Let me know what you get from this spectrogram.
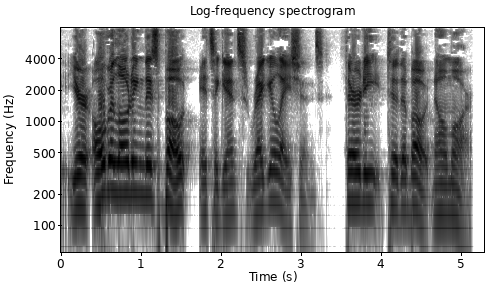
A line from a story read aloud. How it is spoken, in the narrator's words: I said, really, quite loudly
